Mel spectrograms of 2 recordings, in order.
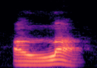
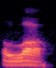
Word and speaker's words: Allah: this is Allah right the word is actually pronounced as Muslims do it today Allah pronunciation Allah actually let me go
